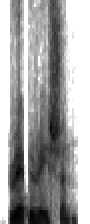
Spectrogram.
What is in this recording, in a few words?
"reparation", Indian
